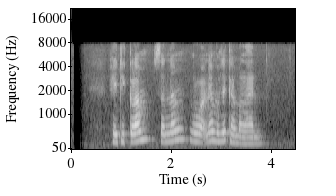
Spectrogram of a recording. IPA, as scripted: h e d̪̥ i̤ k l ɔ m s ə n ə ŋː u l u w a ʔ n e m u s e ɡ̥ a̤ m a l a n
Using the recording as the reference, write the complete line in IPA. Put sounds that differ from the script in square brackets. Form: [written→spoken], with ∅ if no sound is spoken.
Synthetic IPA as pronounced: h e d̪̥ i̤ k l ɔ m s ə n ə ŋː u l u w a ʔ n e m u s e ɡ̥ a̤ m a l a n

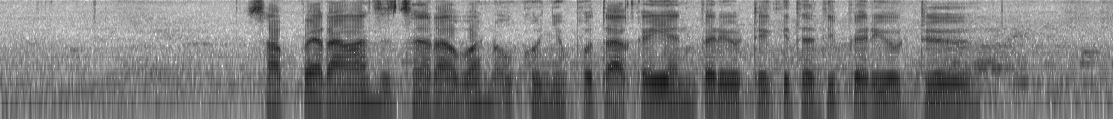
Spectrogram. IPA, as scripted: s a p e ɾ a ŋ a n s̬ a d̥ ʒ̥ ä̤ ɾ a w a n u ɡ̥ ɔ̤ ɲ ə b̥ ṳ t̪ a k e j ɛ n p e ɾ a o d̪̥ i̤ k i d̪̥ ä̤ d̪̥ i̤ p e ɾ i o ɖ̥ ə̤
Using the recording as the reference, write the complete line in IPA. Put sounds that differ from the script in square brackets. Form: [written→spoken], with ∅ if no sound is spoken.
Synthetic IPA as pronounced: s a p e ɾ a ŋ a n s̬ [a→ə] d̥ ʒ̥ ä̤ ɾ a w a n u ɡ̥ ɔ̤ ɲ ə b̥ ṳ t̪ a k e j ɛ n p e ɾ [a→i] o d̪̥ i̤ k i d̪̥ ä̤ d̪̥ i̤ p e ɾ i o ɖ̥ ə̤

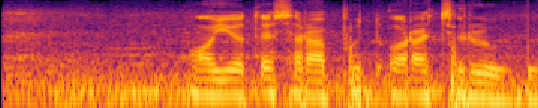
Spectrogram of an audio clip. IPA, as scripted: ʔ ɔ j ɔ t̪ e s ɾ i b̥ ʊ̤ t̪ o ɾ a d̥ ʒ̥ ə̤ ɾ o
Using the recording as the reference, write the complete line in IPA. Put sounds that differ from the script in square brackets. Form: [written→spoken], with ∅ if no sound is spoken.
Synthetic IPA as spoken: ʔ ɔ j ɔ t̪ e s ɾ [i→a] b̥ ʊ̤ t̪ o ɾ a d̥ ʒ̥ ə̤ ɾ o

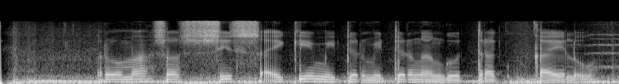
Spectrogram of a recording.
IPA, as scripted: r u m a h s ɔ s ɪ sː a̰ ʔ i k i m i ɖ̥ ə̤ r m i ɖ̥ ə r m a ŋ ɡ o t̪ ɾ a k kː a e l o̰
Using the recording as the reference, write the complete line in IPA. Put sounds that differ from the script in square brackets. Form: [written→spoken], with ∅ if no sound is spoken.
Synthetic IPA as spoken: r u m a h s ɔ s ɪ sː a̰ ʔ i k i m i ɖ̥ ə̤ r m i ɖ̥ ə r [m→ŋ] a ŋ ɡ o t̪ ɾ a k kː a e l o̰

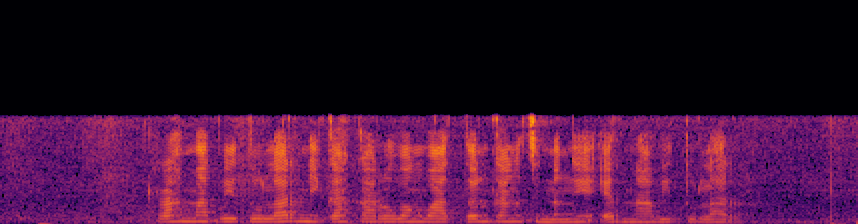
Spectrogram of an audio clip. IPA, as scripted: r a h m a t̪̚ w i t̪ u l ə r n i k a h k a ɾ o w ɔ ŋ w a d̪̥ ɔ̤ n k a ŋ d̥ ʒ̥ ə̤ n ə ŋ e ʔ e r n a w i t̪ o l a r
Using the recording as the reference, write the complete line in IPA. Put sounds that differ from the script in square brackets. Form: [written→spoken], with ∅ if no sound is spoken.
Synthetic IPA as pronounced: r a h m a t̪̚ w i t̪ u l [ə→a] r n i k a h k a ɾ o w ɔ ŋ w a d̪̥ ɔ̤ n k a ŋ d̥ ʒ̥ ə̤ n ə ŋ e ʔ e r n a w i t̪ [o→u] l a r

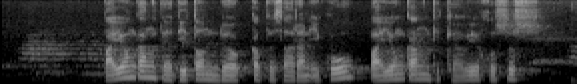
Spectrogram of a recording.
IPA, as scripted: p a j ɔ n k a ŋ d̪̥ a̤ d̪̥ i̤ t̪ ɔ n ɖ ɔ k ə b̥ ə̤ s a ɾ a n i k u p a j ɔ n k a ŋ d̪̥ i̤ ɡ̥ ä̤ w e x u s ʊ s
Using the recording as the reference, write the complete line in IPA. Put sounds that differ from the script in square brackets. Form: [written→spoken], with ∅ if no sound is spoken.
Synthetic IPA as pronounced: p a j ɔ [n→ŋ] k a ŋ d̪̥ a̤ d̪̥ i̤ t̪ ɔ n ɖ ɔ k ə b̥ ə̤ s a ɾ a n i k u p a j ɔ [n→ŋ] k a ŋ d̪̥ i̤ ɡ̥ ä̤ w e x u s ʊ s

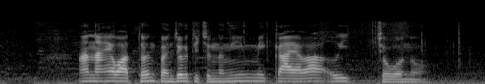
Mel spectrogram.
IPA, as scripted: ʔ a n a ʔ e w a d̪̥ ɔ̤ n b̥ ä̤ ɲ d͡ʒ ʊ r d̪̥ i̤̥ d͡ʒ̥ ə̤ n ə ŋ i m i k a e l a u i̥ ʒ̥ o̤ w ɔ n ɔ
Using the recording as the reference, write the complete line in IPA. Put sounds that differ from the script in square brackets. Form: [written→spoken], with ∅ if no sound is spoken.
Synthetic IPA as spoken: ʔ a n a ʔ e w a d̪̥ ɔ̤ n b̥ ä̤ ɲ d͡ʒ ʊ r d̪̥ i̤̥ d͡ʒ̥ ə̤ n ə ŋ i m i k a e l a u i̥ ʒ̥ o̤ w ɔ n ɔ

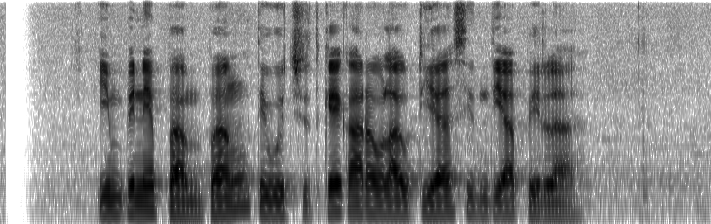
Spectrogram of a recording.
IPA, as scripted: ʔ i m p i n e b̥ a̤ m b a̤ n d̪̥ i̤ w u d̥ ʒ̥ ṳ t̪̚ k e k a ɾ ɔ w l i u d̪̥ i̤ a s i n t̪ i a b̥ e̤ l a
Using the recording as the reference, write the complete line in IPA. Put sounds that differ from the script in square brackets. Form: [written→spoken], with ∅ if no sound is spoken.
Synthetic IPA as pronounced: ʔ i m p i n e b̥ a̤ m b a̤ [n→ŋ] d̪̥ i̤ w u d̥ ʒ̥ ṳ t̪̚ k e k a ɾ [ɔ→o] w l [i→a] u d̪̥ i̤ a s i n t̪ i a b̥ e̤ l a

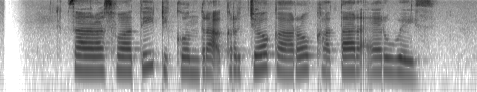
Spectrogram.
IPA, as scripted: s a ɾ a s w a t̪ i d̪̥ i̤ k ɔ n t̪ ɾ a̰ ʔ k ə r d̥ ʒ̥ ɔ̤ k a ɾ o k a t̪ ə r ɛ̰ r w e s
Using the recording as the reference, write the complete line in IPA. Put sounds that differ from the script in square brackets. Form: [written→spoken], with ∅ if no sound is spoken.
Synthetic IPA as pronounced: s a ɾ a s w a t̪ i d̪̥ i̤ k ɔ n t̪ ɾ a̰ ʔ k ə r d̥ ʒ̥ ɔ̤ k a ɾ o k a t̪ [ə→a] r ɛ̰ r w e s

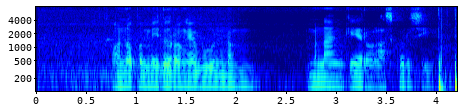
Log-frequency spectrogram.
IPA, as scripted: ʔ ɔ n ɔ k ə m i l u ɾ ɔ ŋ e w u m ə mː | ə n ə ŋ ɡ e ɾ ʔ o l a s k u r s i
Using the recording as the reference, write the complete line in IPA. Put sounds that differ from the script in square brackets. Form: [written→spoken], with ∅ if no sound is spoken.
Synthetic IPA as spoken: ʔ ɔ n ɔ [k→p] ə m i l u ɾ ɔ ŋ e w u [m→n] ə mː | ə n [ə→a] ŋ [ɡ→k] e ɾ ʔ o l a s k u r s i

